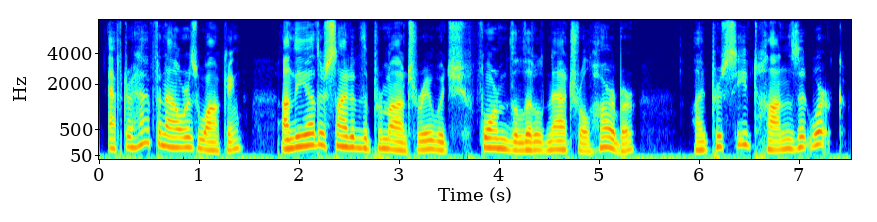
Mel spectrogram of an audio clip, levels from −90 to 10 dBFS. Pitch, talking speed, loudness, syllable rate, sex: 155 Hz, 185 wpm, -19 LUFS, 5.7 syllables/s, male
